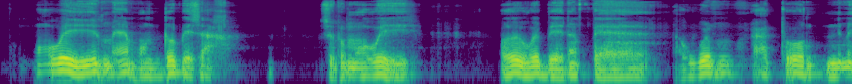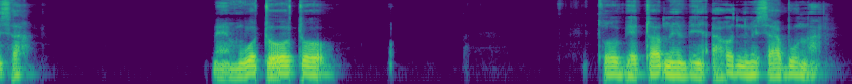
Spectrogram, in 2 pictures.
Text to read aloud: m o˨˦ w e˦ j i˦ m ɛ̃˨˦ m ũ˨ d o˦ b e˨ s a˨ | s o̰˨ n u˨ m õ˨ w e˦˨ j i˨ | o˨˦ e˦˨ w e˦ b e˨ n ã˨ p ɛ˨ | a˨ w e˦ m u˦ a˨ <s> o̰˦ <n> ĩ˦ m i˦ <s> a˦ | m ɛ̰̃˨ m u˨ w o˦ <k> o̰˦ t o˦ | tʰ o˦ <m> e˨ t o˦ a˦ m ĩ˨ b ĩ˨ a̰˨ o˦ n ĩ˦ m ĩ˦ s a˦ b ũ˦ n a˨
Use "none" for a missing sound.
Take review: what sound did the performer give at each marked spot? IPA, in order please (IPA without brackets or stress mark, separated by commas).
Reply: t, n, s, t, b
